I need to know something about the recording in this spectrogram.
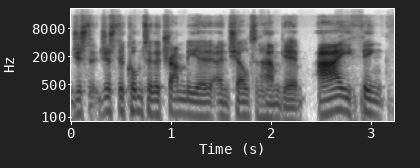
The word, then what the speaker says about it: Tranmere: It's just Tranmere. It's just like, there's no... What? Tranmere. Yeah. Boom. Perfect. There's no gap.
